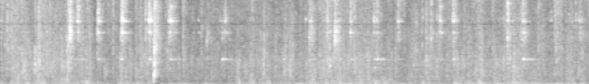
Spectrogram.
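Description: A deep continuous rumble with many quick rattles and clicks throughout: a room shaking in an earthquake, with loose fittings and objects rattling.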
